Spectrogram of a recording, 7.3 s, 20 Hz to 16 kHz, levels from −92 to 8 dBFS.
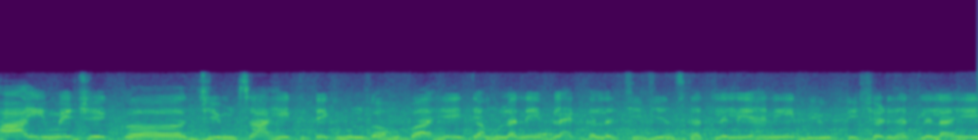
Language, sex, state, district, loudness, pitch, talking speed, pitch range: Marathi, female, Maharashtra, Mumbai Suburban, -14 LUFS, 205 Hz, 205 wpm, 190-225 Hz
